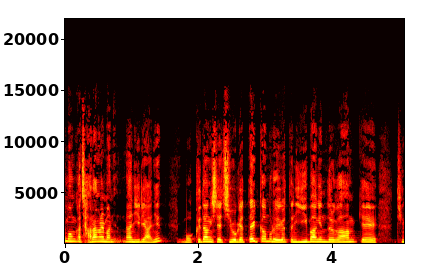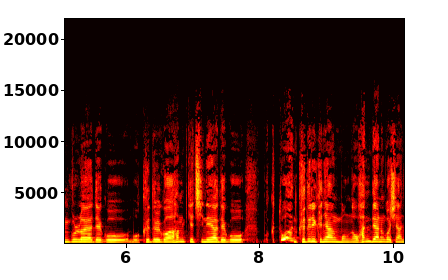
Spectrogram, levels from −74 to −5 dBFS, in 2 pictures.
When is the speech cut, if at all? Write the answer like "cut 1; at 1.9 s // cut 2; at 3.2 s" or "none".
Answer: cut 1; at 1.7 s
